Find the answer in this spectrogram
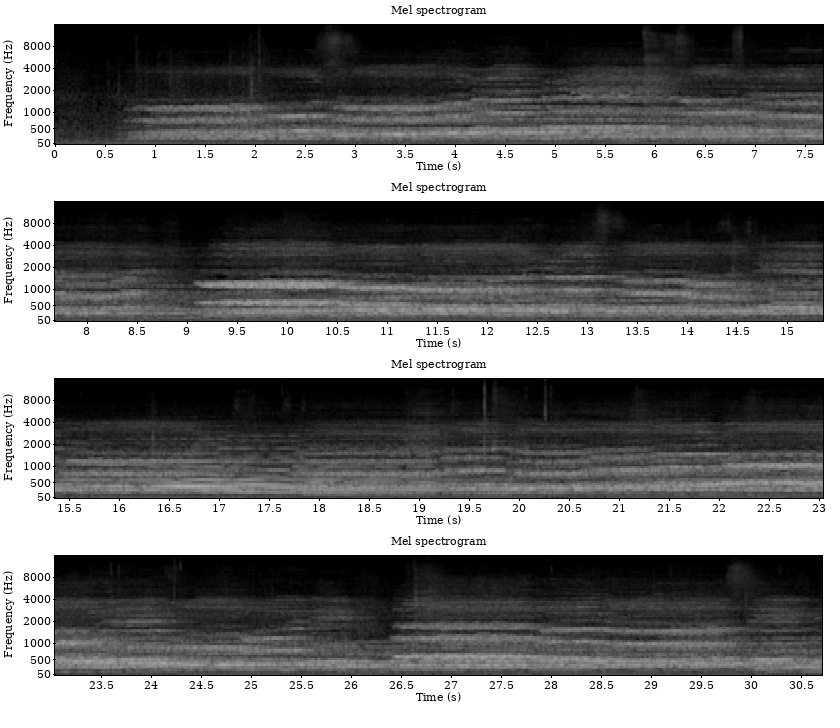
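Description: A large church choir singing a choral piece. It comes in about a second in, after a brief hush, and swells louder about nine seconds in.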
